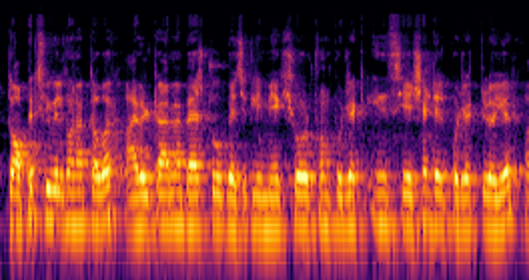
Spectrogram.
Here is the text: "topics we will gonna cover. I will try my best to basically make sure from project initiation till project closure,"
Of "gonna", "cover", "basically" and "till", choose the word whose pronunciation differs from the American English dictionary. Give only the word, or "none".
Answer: none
